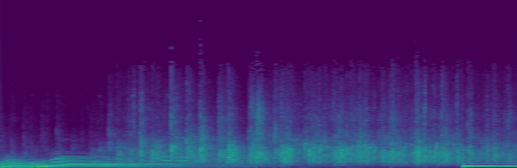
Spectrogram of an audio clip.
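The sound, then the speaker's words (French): An audience at a church service applauds at length, a dense wash of clapping that begins as a sustained musical tone fades, and a held keyboard-like note enters near the end beneath the clapping. “Est-ce que tu peux te lever et acclamer ce nom qui est Jésus-Christ?”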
